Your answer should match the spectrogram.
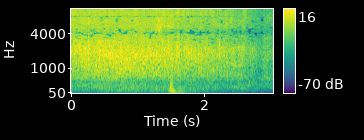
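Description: An audience at a church service claps together in sustained applause, a dense, steady wash of many hands, tapering off slightly toward the end.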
